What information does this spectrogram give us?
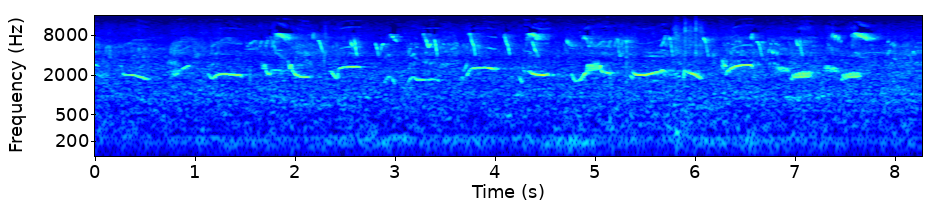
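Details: Rufous-bellied thrush singing at Parque das Águas in Cuiabá, Mato Grosso, Brazil: short slurred whistles, several each second, against a dense chorus of higher chirps and a low, steady background hum.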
